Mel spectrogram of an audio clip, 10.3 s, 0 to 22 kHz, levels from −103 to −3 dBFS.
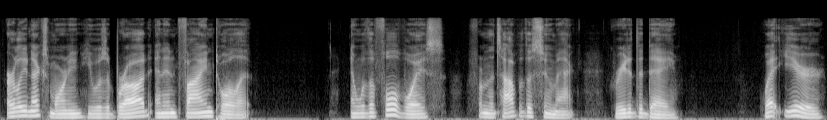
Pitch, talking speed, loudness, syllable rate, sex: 120 Hz, 145 wpm, -18 LUFS, 4.6 syllables/s, male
